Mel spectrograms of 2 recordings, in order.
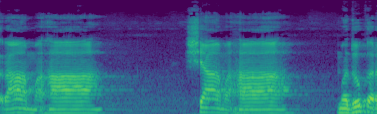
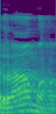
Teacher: आता हा शब्द आहे तर रामः या शब्दाचा उच्चारण करत असताना दक्षिण भारतीय लोक याचा उच्चारण करताना राम हा असं करतात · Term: विसर्ग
